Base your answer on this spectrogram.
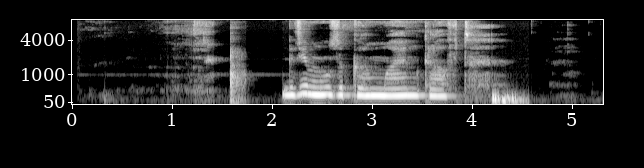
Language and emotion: Russian, neutral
